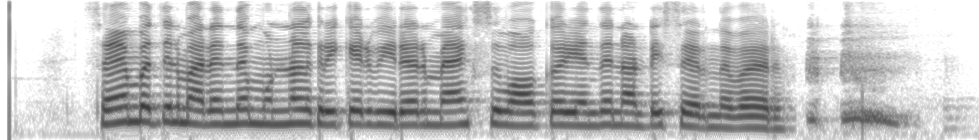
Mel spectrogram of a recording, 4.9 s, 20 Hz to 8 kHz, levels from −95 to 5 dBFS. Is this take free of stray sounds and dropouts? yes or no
no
